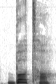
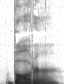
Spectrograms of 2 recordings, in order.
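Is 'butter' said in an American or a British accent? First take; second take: British; American. First: It is said plainly in a British accent. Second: It is said smoothly in an American accent. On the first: "영국식으로는 butter 이렇게 담백한 버터 같은 느낌" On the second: "이렇게 자연스럽게 버터 발음이 되겠죠"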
